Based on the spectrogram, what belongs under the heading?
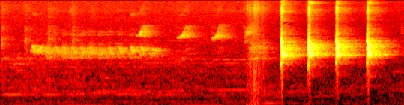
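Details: Yellow-vented bulbul call to draw lazy bulbuls into singing: a soft buzzy trill with small rising notes, a brief thump, then four sharp, loud notes spaced about half a second apart.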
